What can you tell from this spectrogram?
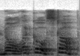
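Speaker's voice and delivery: high, loud, lightly voiced frightened girl; weak girl pleading. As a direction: plead like a small scared girl being dragged off. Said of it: "small, weak girl from the sound of her".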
